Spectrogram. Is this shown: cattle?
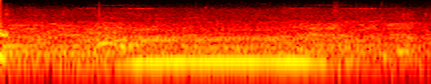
yes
